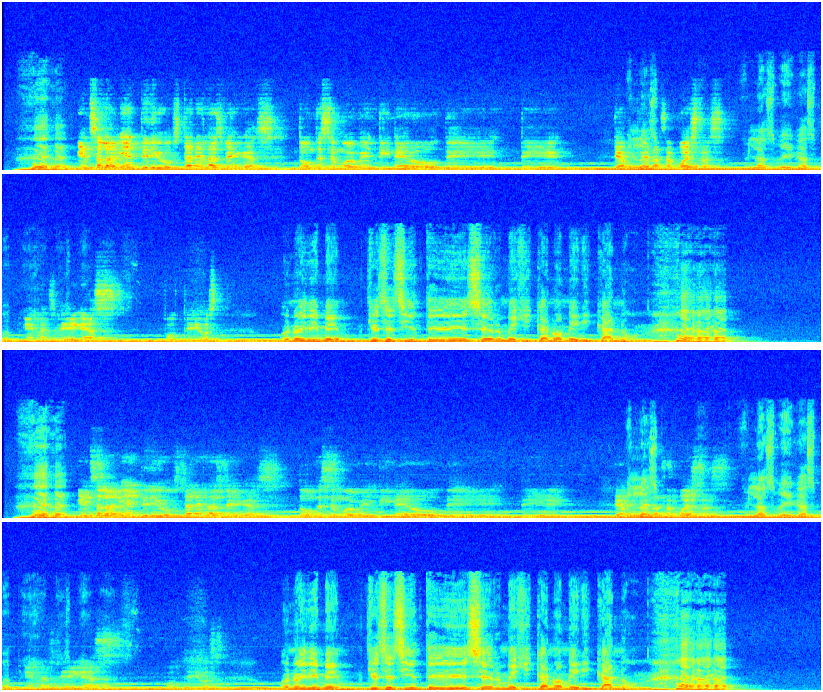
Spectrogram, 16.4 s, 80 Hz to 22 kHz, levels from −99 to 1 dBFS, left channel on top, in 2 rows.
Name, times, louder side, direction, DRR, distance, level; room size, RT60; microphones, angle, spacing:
voice 1, 0.1-0.7 2.3-2.7 6.2-6.7 7.4-9.3 11.0-15.4, right 1 dB, 20° right, 0.9 m, -24 dB
sound 1, 0.6-14.7, right 1 dB, 45° right, 1.1 m, -27 dB
voice 2, 0.7-5.7 6.0-7.2 8.4-9.4 9.8-10.3, left 3 dB, 65° left, 3.4 m, -29 dB
26.0 x 8.7 x 4.7 m
head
